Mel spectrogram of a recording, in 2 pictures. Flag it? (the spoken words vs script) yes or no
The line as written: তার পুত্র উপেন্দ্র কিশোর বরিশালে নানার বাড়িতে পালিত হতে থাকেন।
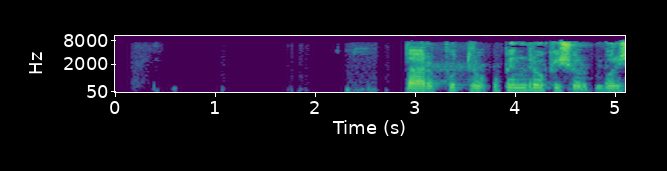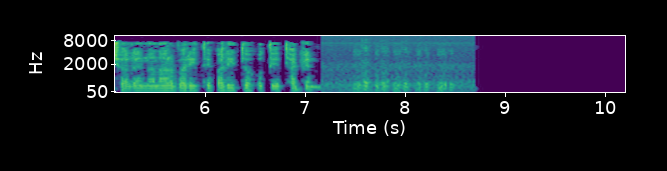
no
